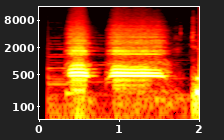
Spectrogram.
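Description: A train-whistle sound blowing twice: a short blast, then a longer one of about two-thirds of a second.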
